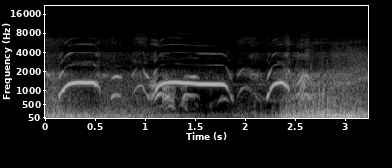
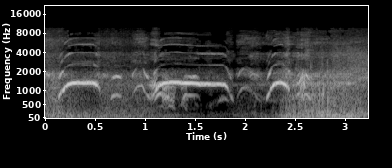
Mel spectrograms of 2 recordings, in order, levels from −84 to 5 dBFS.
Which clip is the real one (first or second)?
first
